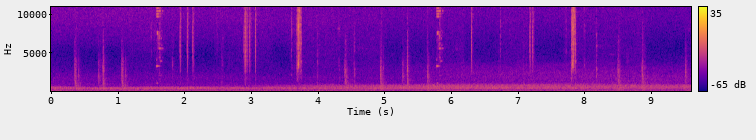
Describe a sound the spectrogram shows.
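Soft clicks sound as items are moved in a menu.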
